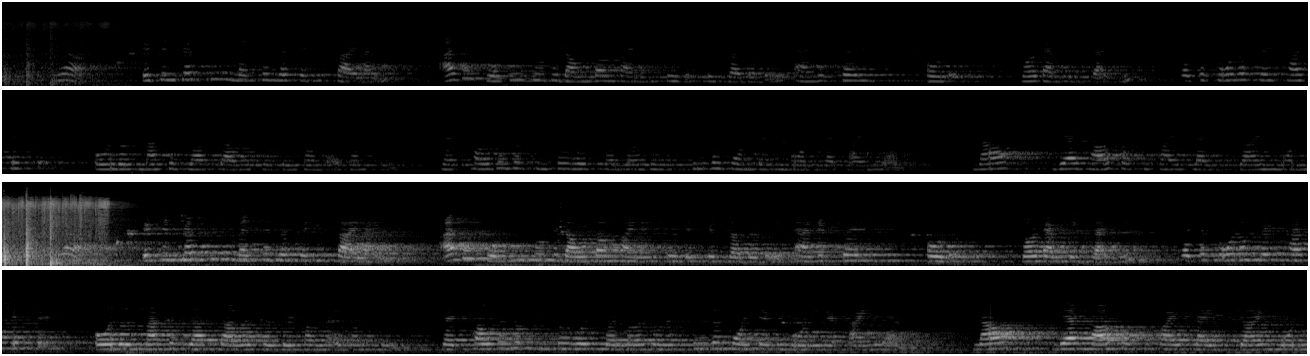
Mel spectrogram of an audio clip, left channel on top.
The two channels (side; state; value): left; quieter; 15.9 dB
